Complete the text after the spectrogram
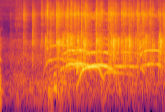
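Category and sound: crowd, audience applause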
